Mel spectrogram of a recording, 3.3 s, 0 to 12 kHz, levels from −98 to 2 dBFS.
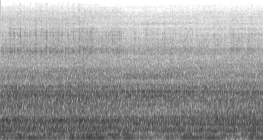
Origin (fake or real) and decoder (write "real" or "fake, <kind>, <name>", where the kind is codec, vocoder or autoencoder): real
